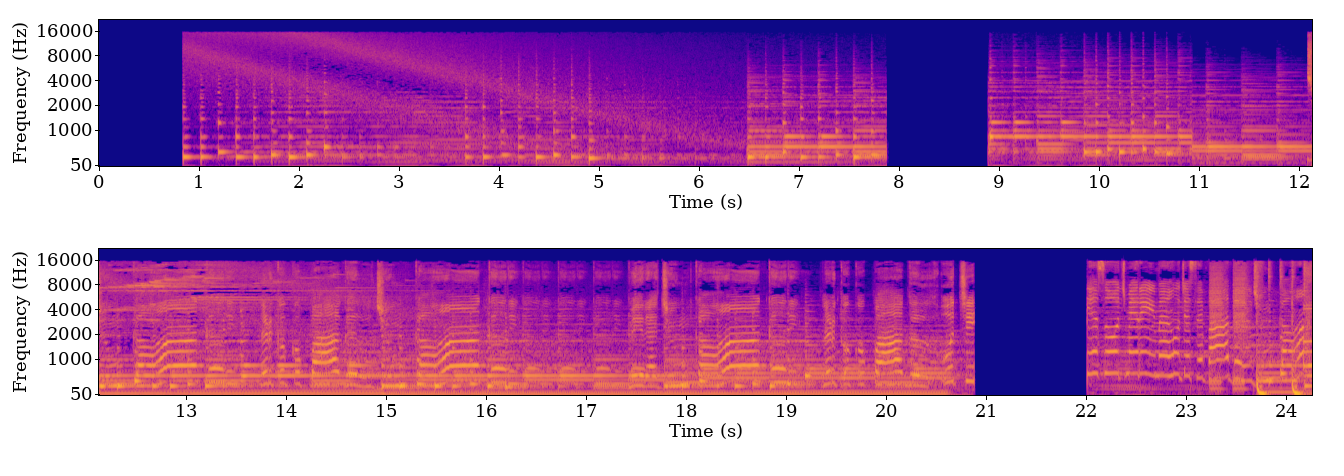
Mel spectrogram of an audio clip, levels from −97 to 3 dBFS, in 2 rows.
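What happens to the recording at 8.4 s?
At 8.4 s the audio is in the middle of a playback stall. The sound cuts off abruptly at 7.87 s and stays silent for about 1.02 s until 8.89 s, when it comes back. The likely cause is the player running short of data or its playback thread being held up, so nothing reaches the output until it recovers. A brief dropout is a gap of a few milliseconds that reads as a click or tick. This one lasts a full second and clearly breaks the flow.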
